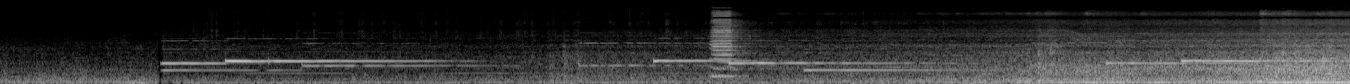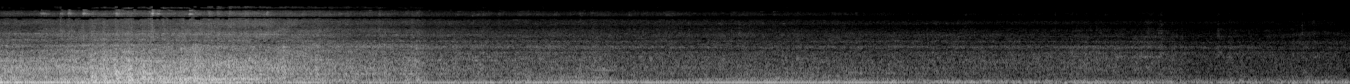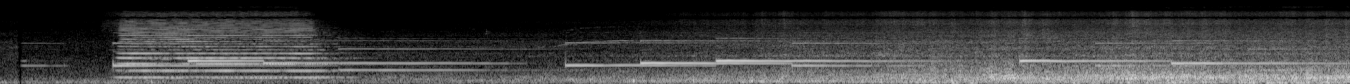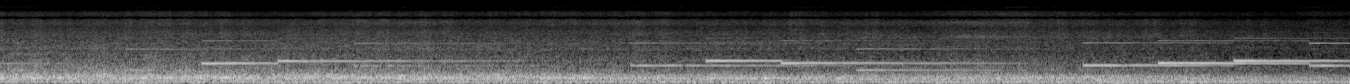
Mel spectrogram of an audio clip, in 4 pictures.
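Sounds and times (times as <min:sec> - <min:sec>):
railcar engine and wheels passing: 0:00.0 - 0:54.0
quiet melody: 0:01.6 - 0:13.5
train horn: 0:07.0 - 0:07.6, 0:27.4 - 0:32.4.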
